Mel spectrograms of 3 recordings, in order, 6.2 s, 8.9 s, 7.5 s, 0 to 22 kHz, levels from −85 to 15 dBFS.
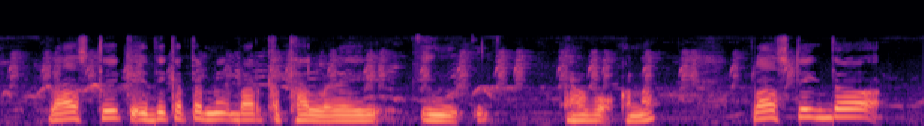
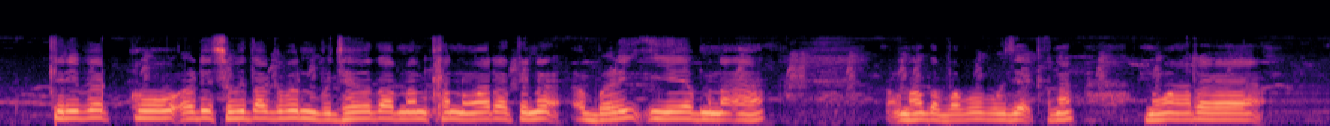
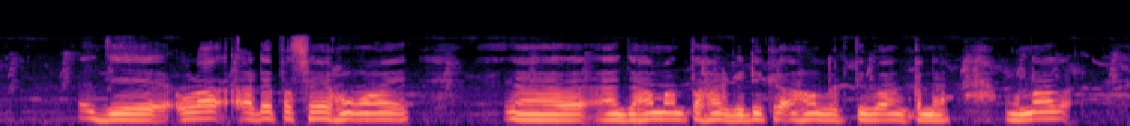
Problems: constant background noise, continuous background conversations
